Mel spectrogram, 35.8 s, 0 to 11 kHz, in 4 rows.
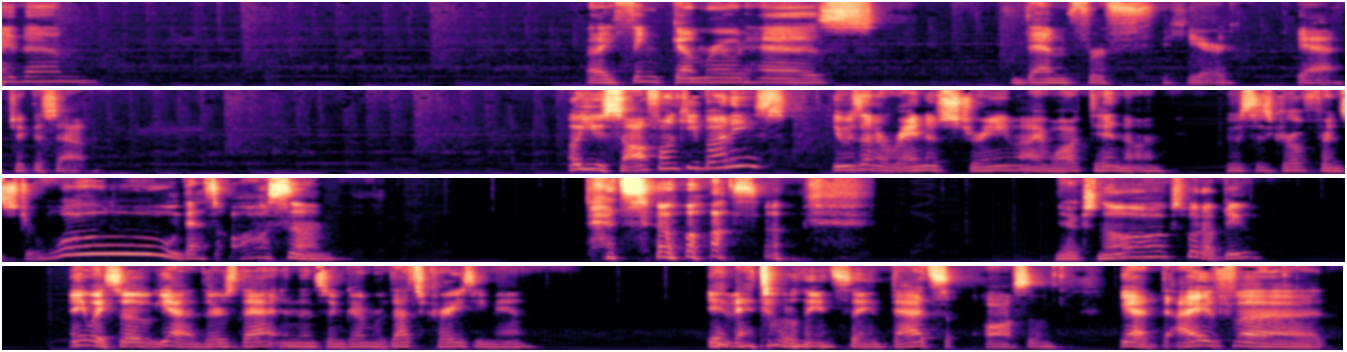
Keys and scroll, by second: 7.7 ctrl+c, 18.2 ctrl+v, 18.8 Return.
